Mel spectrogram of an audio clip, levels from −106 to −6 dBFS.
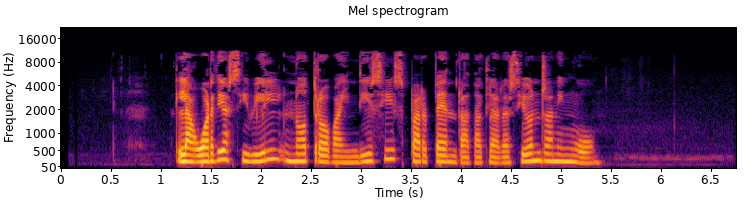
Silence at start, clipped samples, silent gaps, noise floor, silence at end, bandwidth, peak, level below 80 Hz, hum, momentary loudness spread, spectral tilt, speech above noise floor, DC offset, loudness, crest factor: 1.15 s; under 0.1%; none; -63 dBFS; 1.35 s; 11.5 kHz; 0 dBFS; -64 dBFS; none; 10 LU; -5 dB/octave; 42 dB; under 0.1%; -21 LUFS; 22 dB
